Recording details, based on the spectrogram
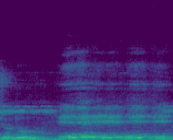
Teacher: এবার সা রে, পদ্মাবতী মাঝি একটা মানিক বন্দ্যোপাধ্যায়ের একটা উপন্যাস সেখানে আছে যদু হে, এই যে যদু হে এ এ এ এরকম যাচ্ছে, এটাকে বলা হচ্ছে প্লুতস্বর। এটা স্বরকে যখন টেনে উচ্চারিত করা হয় তাকে বলা হচ্ছে প্লুতস্বর।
